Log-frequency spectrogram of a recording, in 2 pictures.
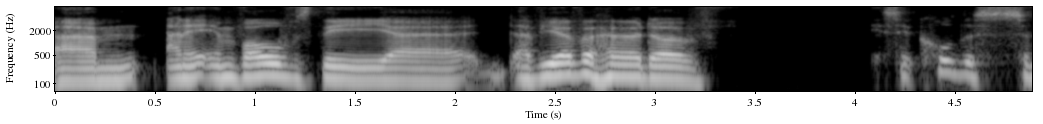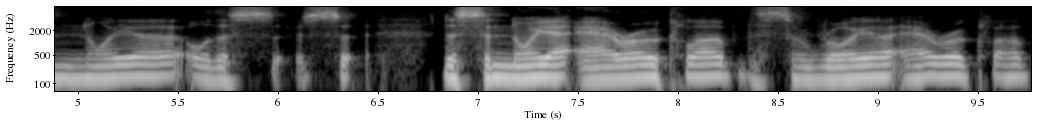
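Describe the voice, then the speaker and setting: A man at medium pitch and moderate pace, with big swings in loudness. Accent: British. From UK. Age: 20s. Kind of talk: casual chat.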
